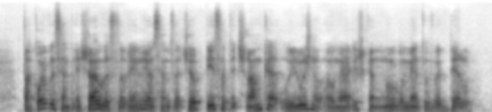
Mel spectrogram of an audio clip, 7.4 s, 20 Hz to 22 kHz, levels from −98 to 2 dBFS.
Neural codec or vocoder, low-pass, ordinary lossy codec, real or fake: codec, 44.1 kHz, 2.6 kbps, DAC; 19.8 kHz; none; fake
